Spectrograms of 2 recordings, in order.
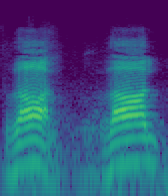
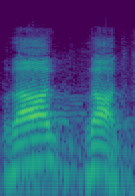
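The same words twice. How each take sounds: No difference in how they are said.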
